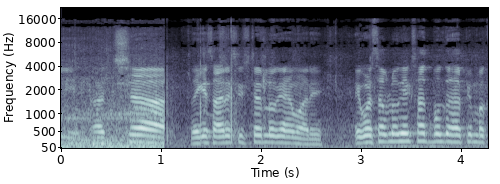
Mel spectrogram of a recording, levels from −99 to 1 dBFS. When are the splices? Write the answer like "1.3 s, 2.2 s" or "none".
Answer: 1.1 s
